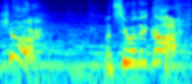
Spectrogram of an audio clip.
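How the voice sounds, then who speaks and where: An actor playing an easygoing, wry adventurer with a husky voice in an audio fantasy drama. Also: high voice, big pitch swings, a little slow, bright, forceful tone, faint music behind, exaggerated voice. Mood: curious. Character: teasing, easygoing armored adventurer.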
